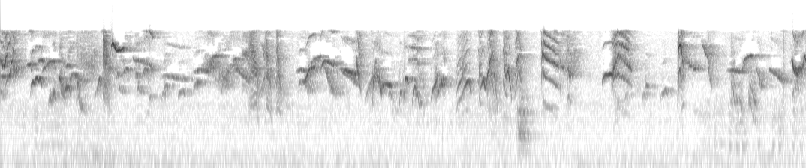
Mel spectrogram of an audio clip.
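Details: Countryside Oriental magpie-robin in a tail-fanning singing contest delivers bursts of rich whistled and scratchy phrases, clear ringing notes among rapid twitters, separated by short breaks.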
